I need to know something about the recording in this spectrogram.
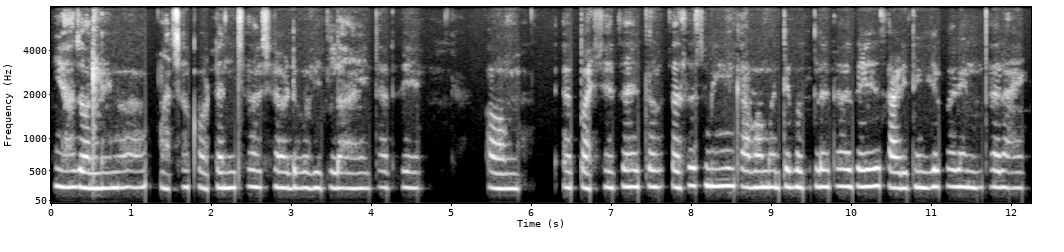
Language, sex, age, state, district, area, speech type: Marathi, female, 18-30, Maharashtra, Wardha, rural, spontaneous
